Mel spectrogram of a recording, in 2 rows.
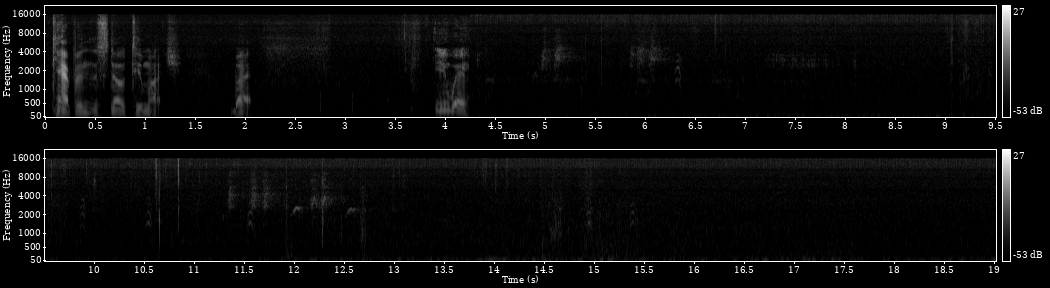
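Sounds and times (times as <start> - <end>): faint bird calls: 4.2 - 8.1, 9.3 - 15.7.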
